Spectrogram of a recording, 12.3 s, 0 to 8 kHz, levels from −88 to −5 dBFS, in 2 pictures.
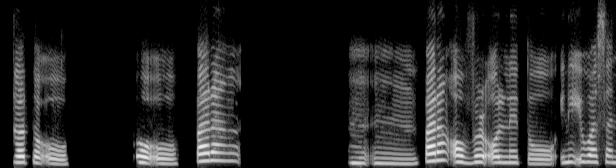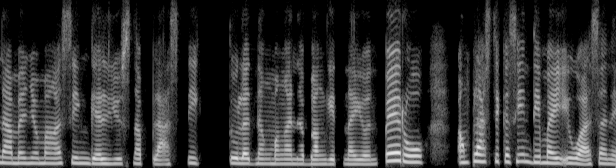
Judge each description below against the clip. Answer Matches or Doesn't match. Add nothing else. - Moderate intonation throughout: Matches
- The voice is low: Doesn't match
